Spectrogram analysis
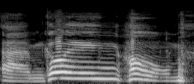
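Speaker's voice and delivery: very high, slow, swooping cartoon-boy accent. Joining in on a co-host's quote, imitating a cartoon boy's accent. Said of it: "better than mine".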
